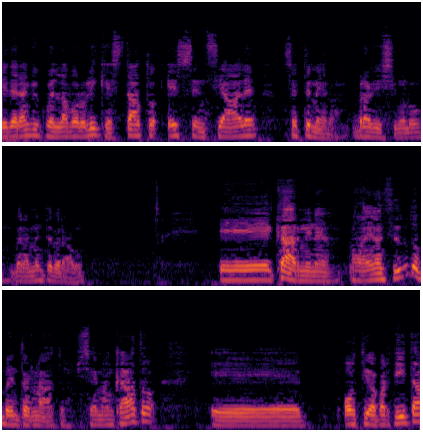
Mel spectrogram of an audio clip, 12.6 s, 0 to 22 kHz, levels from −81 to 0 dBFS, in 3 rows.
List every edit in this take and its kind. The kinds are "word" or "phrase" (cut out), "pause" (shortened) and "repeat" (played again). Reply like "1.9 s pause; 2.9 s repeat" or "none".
none

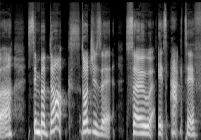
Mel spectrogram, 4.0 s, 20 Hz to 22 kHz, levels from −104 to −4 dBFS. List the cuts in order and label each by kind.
1.6 s word

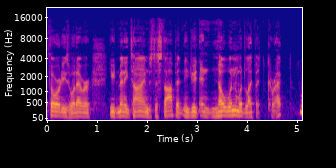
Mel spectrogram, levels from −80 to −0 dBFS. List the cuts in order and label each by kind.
1.4 s word; 3.0 s word; 4.1 s phrase

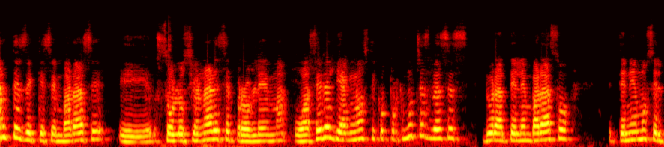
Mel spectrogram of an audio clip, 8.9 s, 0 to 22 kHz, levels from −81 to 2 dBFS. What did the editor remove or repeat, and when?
6.4 s pause

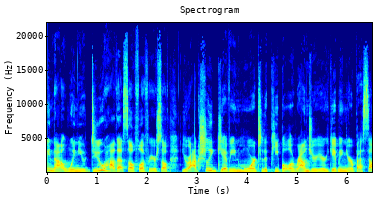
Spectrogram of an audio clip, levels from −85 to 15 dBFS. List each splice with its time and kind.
none

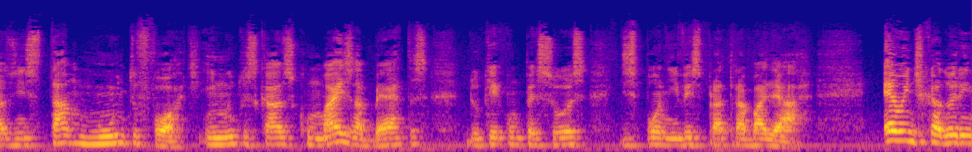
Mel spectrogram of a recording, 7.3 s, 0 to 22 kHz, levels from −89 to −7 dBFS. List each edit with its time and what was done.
2.6 s word

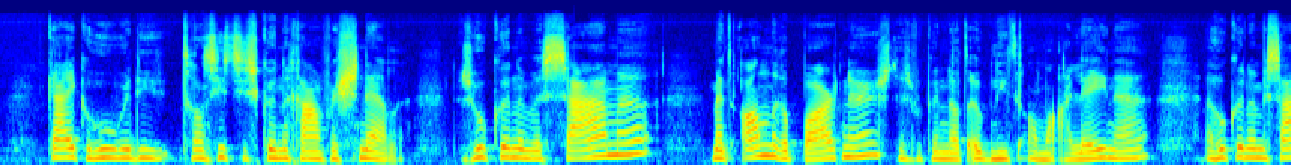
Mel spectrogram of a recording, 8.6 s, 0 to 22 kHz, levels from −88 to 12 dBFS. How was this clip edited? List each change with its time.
1.2 s word

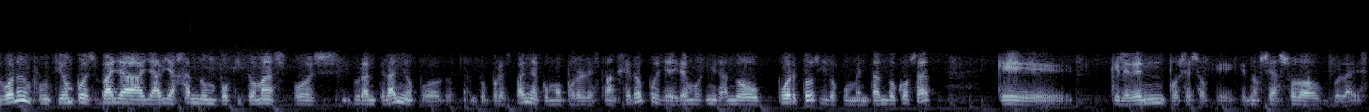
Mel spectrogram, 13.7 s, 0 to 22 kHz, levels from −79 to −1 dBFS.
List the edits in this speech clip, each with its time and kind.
4.6 s pause

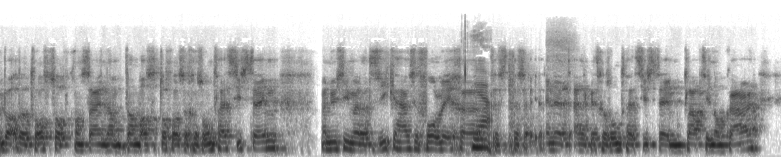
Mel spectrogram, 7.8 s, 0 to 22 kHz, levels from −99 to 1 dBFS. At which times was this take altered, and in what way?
5.5 s phrase

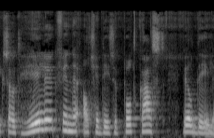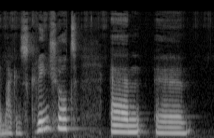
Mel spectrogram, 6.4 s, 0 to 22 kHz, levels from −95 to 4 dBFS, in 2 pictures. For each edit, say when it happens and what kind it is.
none

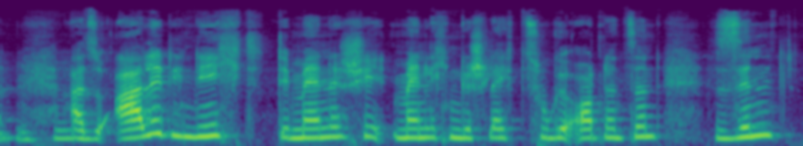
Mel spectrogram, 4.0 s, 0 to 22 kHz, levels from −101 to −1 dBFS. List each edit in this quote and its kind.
none

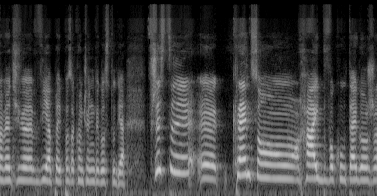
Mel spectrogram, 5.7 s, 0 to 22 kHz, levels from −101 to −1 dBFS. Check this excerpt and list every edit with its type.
none

